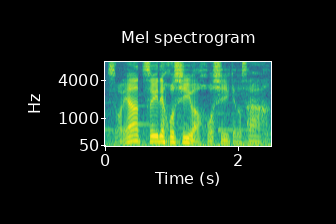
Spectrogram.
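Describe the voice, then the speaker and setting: Playful demon king, lively range. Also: on the low side, very fast, soft background music. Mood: earnest. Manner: playful, teasing, smooth flirting. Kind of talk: Japanese visual novel voice acting.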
